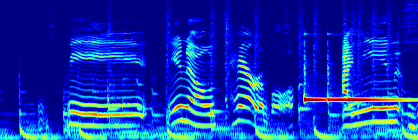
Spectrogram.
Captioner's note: bell ringing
